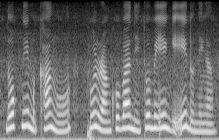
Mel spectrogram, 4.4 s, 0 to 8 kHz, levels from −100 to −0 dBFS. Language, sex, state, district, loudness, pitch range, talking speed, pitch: Garo, female, Meghalaya, West Garo Hills, -13 LUFS, 205-270 Hz, 80 wpm, 260 Hz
